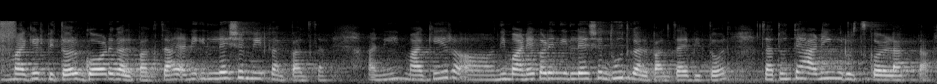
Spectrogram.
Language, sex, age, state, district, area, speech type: Goan Konkani, female, 18-30, Goa, Bardez, rural, spontaneous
